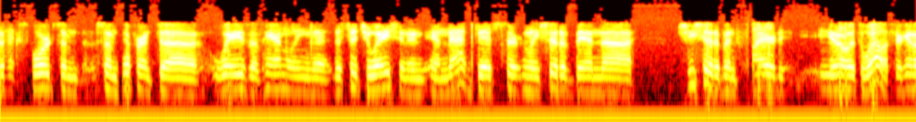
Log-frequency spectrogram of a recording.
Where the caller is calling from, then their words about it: Portland, Oregon, United States; I'm from Portland. Just wanted to talk about this issue with Boeing.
